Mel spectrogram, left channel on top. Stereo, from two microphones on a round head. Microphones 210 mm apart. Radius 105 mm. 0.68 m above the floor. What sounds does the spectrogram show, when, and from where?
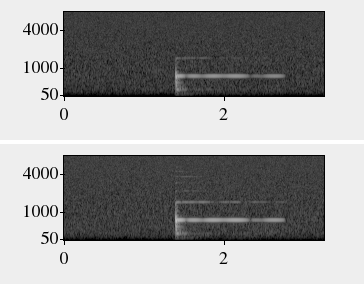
1.4 s a piano: 55° right (ahead or behind)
